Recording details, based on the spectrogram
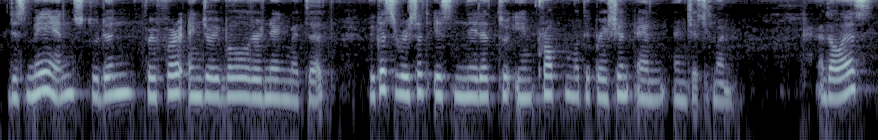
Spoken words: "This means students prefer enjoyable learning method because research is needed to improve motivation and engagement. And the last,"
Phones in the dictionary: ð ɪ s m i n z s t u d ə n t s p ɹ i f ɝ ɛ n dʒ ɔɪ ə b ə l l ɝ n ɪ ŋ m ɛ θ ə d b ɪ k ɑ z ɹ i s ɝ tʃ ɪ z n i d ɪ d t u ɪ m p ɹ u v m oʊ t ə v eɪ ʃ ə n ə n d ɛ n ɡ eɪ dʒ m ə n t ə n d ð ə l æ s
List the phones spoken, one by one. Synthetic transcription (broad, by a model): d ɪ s m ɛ n s t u d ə n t p ɹ i f ɝ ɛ n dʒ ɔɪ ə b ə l l ɝ n ɪ ŋ m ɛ t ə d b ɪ k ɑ s ɹ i s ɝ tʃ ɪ s n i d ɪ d t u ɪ m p ɹ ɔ p m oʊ t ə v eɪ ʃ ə n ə n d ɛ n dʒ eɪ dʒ m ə n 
